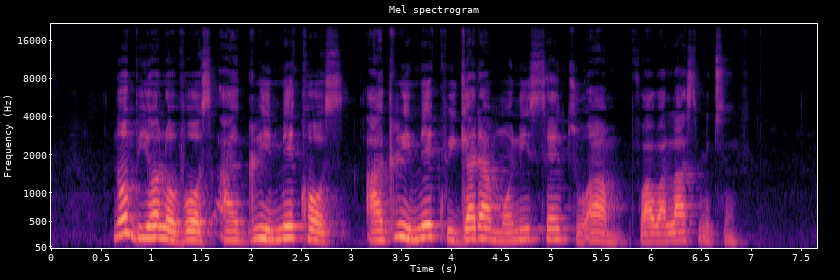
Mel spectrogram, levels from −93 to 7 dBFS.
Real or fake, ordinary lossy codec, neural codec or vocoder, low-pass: real; none; none; 19.8 kHz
